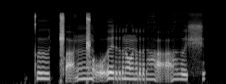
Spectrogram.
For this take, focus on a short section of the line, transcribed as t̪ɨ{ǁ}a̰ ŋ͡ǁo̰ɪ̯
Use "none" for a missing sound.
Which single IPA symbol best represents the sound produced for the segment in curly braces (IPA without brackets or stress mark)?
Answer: ǁ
